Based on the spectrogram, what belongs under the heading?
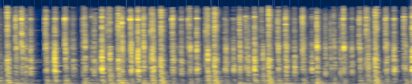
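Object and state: Vintage mechanical keyboard typing.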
